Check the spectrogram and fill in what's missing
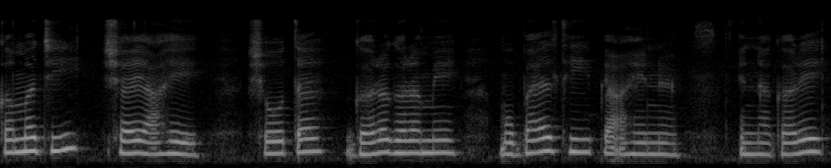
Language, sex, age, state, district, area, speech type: Sindhi, female, 30-45, Gujarat, Junagadh, rural, spontaneous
